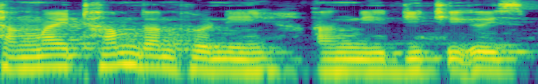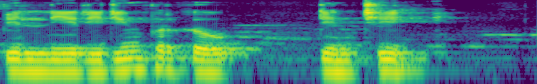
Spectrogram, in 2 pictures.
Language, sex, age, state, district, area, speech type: Bodo, male, 18-30, Assam, Chirang, urban, read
